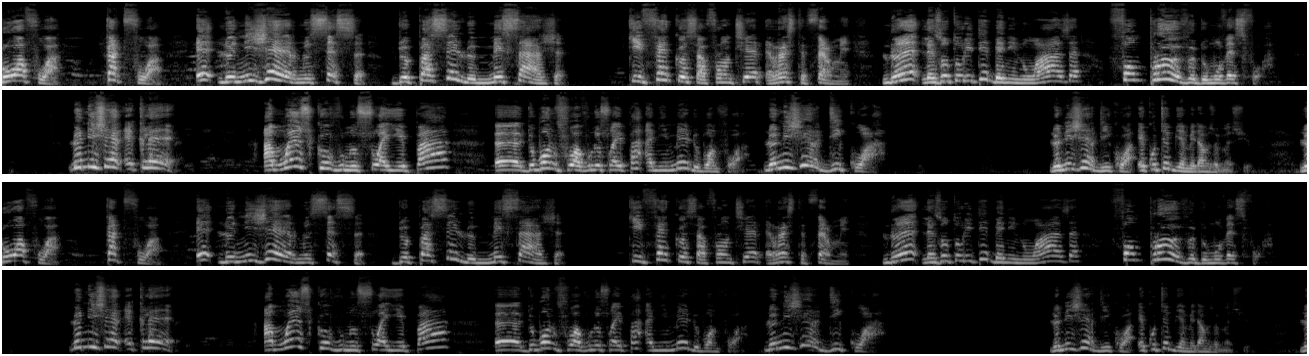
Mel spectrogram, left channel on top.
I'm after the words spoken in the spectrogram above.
fois, quatre fois. Et le Niger ne cesse de passer le message qui fait que sa frontière reste fermée. Les autorités béninoises font preuve de mauvaise foi. Le Niger est clair. À moins que vous ne soyez pas de bonne foi, vous ne soyez pas animé de bonne foi. Le Niger dit quoi? Le Niger dit quoi? Écoutez bien, mesdames et messieurs.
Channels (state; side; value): quieter; right; 8.3 dB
